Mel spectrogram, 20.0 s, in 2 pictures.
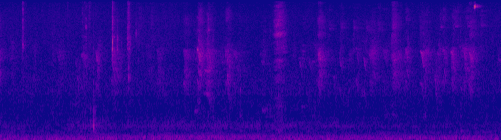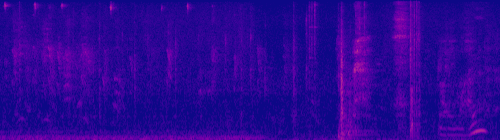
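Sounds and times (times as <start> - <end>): small birds chirping: 0.0 - 16.0
steady low rumble: 0.0 - 20.0.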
